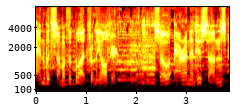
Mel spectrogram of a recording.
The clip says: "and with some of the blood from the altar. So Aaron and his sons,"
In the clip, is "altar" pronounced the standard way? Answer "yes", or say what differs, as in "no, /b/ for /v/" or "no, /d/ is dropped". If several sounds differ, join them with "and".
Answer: yes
